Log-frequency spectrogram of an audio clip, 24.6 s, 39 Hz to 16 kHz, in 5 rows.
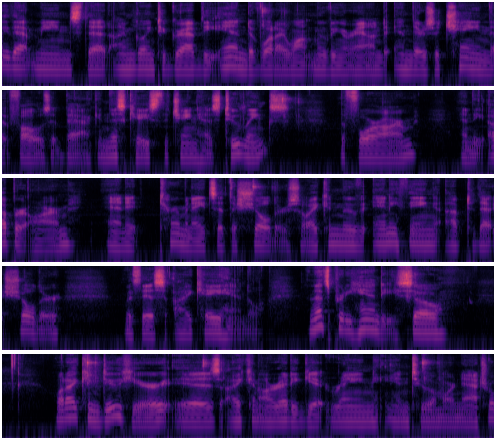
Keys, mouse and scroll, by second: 2.7 g, 12.4 g, 16.9-17.9 middle drag, 18.8 KP_1, 19.7-20.5 scroll down 2, 20.5 KP_5, 21.7 g, 24.0 r.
